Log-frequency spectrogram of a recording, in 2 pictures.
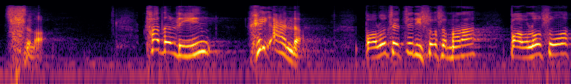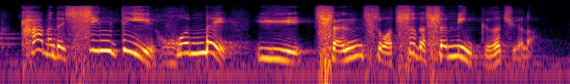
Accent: China; 我们中国人称它叫做良心，有没有？

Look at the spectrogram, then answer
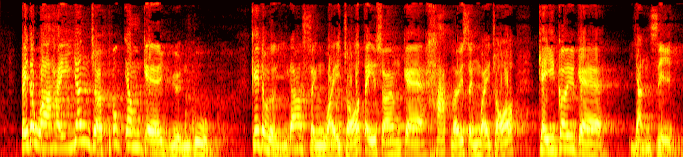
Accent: Hong Kong

